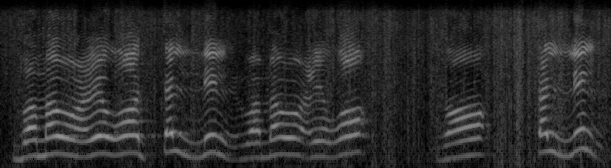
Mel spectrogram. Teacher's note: وموعظۃ وموعظۃ لل، ادغام بلا غنہ، بغیر غنہ ادغام ہوگا. نون تنوین کے بعد لام مشدد ہے، ادغام تو ہو گیا مگر غنہ نہیں ہوگا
